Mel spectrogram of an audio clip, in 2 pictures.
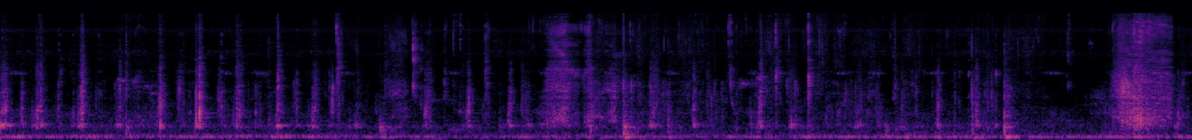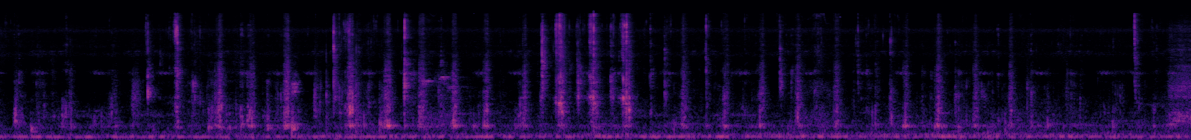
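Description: Close-miked eating sounds of a person eating rice and curry by hand: rapid wet chewing clicks and smacks, with a louder, longer mouth sound about halfway through as a large handful of rice goes in, over a steady low hum.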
